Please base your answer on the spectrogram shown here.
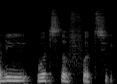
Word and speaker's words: FTSE: about 13 um how do you what's the footsie called how do you spell it what's the english uh market trigger for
